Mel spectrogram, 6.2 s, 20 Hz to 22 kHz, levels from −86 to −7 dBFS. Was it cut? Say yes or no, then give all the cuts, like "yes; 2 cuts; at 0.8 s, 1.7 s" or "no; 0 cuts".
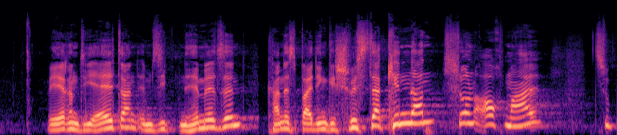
yes; 1 cut; at 2.6 s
